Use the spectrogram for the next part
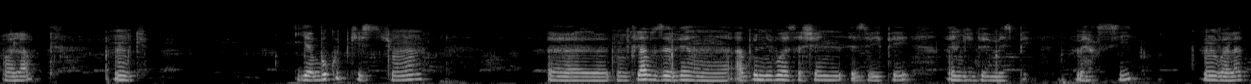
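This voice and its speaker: A young woman with a hoarse voice, chatting casually and rambling with many fillers as she walks through her game accounts on a screen recording. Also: medium pitch, level tone, measured pace, pauses often, a little mellow. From France. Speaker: gaming vlogger. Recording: lo-fi computer mic with faint noise.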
